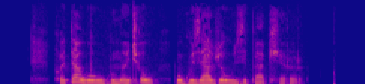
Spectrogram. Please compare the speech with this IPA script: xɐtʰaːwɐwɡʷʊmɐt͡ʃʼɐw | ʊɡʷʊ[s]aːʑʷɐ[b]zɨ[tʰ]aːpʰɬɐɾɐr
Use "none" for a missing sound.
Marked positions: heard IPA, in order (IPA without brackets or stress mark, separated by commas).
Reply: z, w, pʰ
